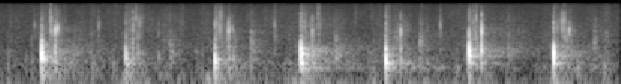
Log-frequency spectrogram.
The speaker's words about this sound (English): walks into the building with footsteps.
